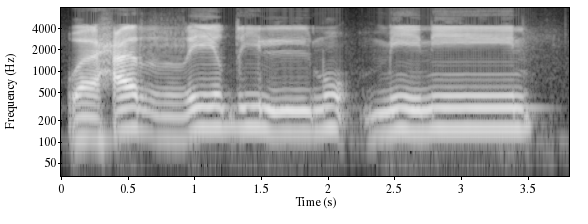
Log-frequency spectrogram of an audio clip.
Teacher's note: Ri tu tebal. Ra kena nipis. Sebab apa? Sebab baris bawah.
